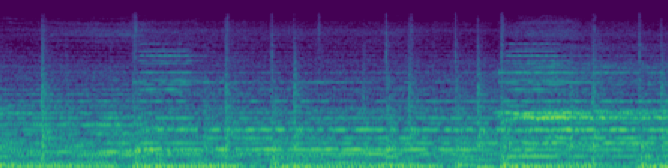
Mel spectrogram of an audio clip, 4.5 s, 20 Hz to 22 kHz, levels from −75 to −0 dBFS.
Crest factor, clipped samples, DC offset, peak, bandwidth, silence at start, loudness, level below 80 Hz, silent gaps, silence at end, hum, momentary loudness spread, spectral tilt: 14 dB; under 0.1%; under 0.1%; -4 dBFS; 15 kHz; 0 s; -20 LUFS; -24 dBFS; none; 0 s; none; 6 LU; -6 dB/octave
